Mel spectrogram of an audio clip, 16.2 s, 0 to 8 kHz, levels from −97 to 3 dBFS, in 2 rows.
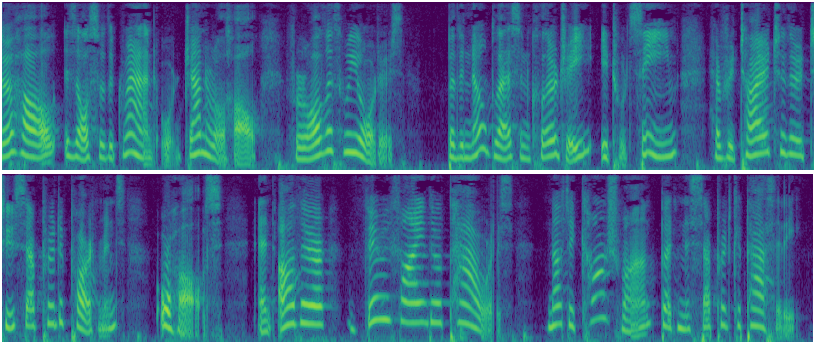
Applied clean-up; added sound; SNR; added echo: none; none; none; none.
